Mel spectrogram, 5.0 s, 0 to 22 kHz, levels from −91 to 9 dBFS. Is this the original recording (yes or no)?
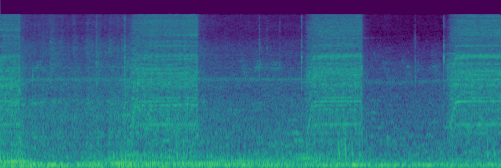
yes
